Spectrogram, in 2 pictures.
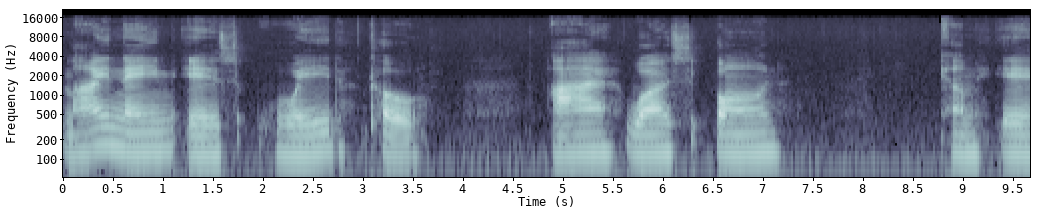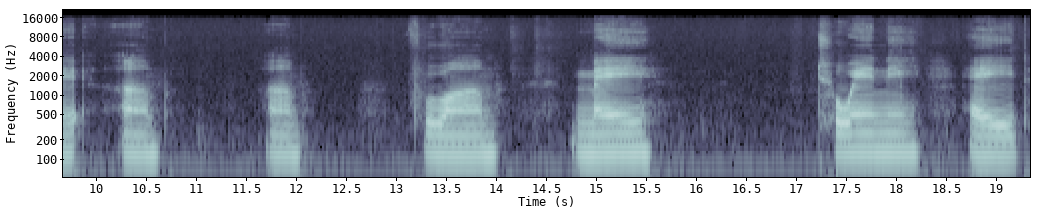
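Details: Adult man with aphasia receiving intensive individualized speech-language therapy, introducing himself and attempting to state his birth date; aphasia.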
